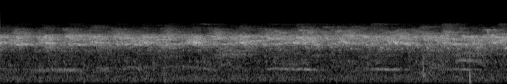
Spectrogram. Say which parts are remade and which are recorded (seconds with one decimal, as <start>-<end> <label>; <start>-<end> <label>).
0.0-0.4 recorded; 0.4-2.0 remade; 2.0-2.9 recorded; 2.9-4.2 remade; 4.2-5.1 recorded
